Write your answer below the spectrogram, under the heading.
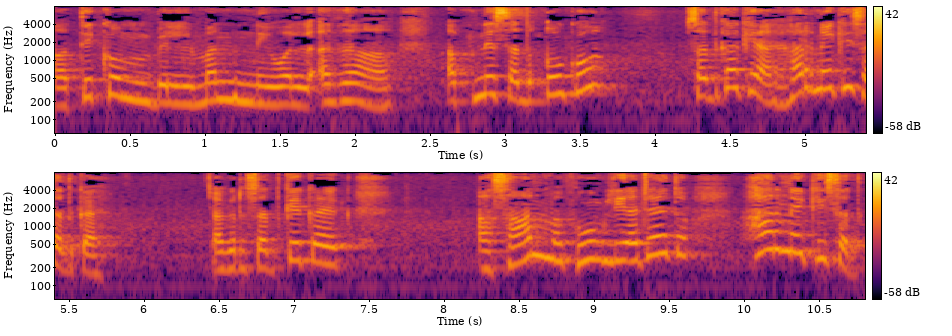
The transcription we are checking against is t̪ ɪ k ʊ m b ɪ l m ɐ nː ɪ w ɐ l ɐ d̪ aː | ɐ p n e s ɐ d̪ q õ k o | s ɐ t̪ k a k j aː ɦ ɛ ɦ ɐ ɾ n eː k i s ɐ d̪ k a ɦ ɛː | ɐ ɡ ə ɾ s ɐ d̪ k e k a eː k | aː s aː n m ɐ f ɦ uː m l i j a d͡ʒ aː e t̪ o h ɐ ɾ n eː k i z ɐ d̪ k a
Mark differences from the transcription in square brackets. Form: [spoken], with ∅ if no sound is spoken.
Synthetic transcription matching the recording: t̪ ɪ k ʊ m b ɪ l m ɐ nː ɪ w ɐ l ɐ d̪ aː | ɐ p n e s ɐ d̪ q õ k o | s ɐ [d̪] k a k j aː ɦ ɛ ɦ ɐ ɾ n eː k i s ɐ d̪ k a ɦ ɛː | ɐ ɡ ə ɾ s ɐ d̪ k e k a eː k | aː s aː n m ɐ f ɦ uː m l i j a d͡ʒ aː e t̪ o h ɐ ɾ n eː k i [s] ɐ d̪ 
